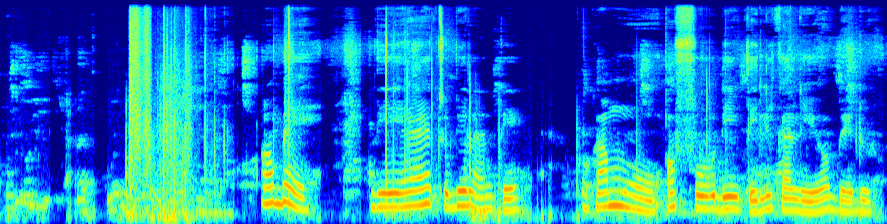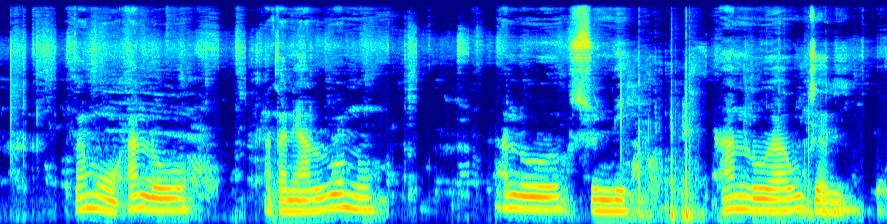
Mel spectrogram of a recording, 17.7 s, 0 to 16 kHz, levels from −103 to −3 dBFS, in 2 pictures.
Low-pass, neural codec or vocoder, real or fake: 14.4 kHz; none; real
